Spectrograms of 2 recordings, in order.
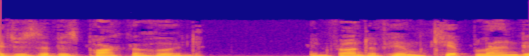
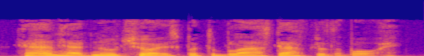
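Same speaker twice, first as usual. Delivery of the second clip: usual speaking voice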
